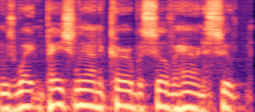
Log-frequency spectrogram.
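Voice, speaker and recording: An actor playing a doomed, haunted taxi driver for the dead, narrating an audio drama in a world-weary, measured noir manner. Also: male voice, mid-range voice, steady tone, slight background noise, natural voice. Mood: wry, observant.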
